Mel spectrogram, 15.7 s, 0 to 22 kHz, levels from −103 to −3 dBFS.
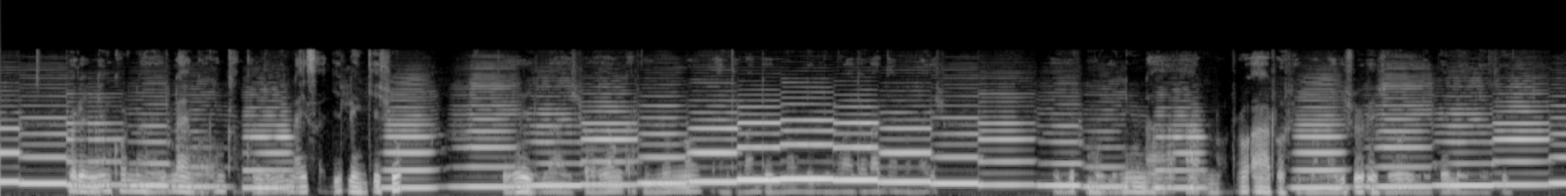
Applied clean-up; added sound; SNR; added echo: neural mask model RNNoise.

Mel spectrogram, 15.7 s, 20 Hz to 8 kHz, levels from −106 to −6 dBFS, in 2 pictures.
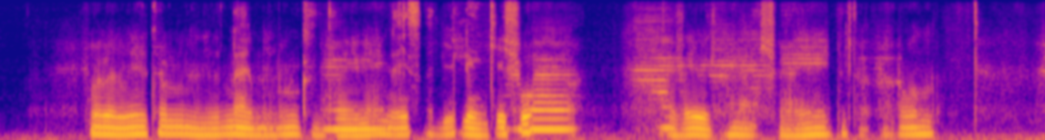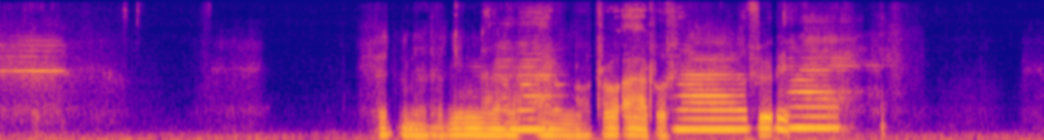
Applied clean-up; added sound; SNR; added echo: neural diffusion model UNIVERSE++.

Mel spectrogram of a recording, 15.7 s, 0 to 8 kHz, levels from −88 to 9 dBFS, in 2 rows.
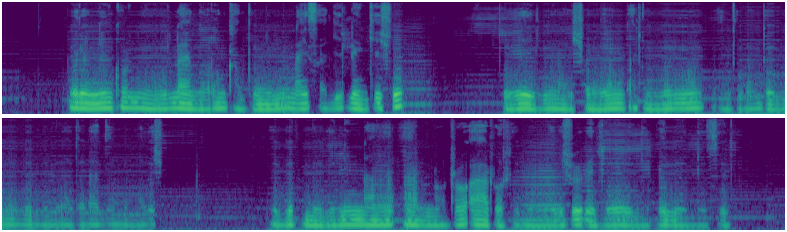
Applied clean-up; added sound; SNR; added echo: neural separator model SepFormer DNS4.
